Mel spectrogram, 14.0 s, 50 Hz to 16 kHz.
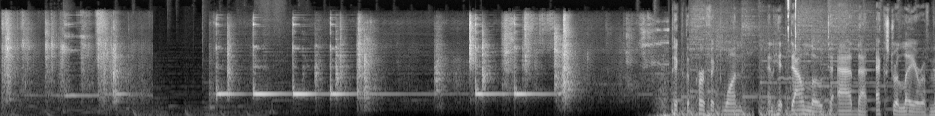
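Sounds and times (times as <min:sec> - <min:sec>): steady ringing tone: 0:00.6 - 0:02.3.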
